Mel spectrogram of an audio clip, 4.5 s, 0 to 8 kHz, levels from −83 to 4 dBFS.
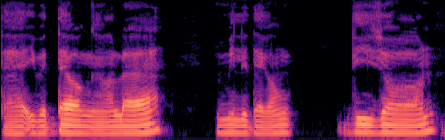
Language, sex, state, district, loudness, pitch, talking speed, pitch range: Chakma, male, Tripura, Dhalai, -18 LUFS, 105 Hz, 95 wpm, 100-110 Hz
